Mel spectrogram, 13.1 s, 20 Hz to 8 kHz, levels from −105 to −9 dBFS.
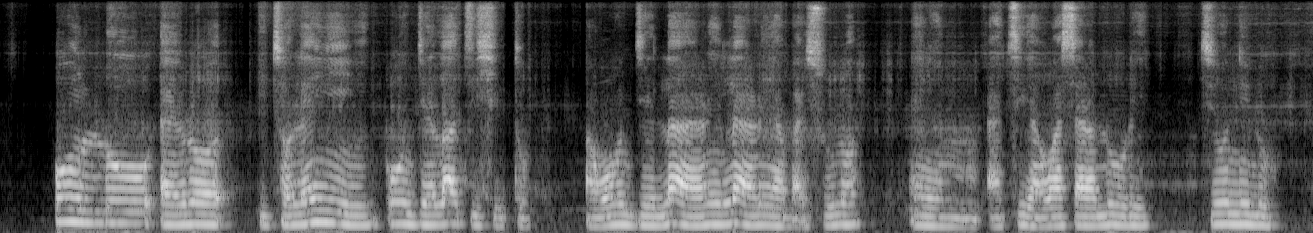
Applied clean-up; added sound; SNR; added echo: neural separator model SepFormer DNS4.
